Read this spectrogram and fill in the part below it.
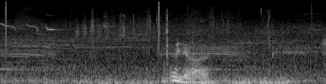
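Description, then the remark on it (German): A person imitates a sheep with one short, wavering "baa" bleat, fairly loud, trying to get sheep to bleat, over a quiet outdoor background with faint bird calls. “Hallo Schaf, sag mal was. Nee, ich bringe mir den Schafe dazu. Mäh!”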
